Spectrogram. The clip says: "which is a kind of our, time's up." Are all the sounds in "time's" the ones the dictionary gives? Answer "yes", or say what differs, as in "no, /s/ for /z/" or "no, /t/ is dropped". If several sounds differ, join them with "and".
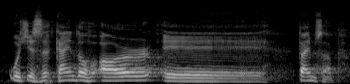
no, /s/ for /z/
